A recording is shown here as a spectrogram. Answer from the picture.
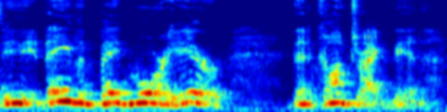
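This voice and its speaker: A man with an American accent at an extremely high pitch, monotone, flat intonation and a very slow pace, amid audible room echo and noticeable background noise. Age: 90s. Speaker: retired miner. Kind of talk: oral history interview.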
